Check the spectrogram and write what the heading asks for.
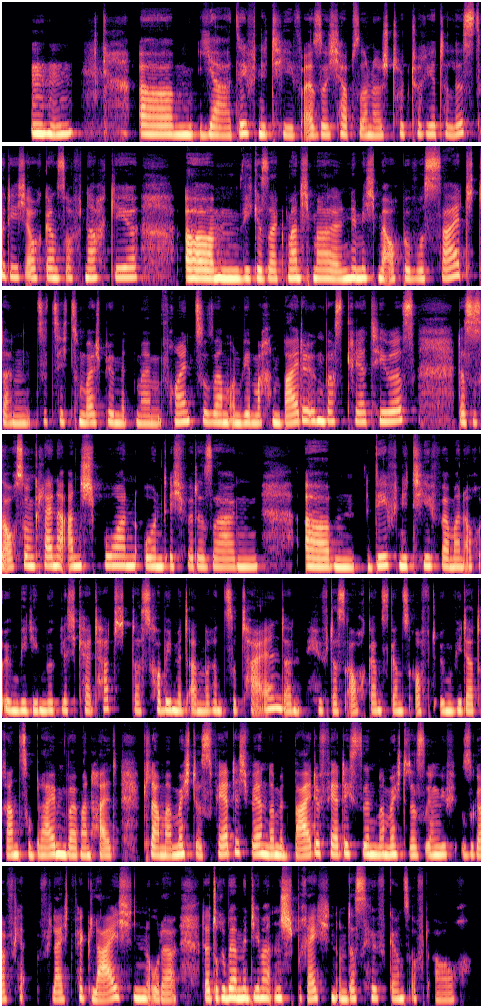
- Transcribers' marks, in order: none
- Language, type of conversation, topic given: German, podcast, Wie stärkst du deine kreative Routine im Alltag?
